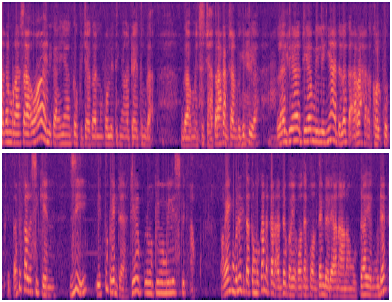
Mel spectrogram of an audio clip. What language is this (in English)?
Indonesian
